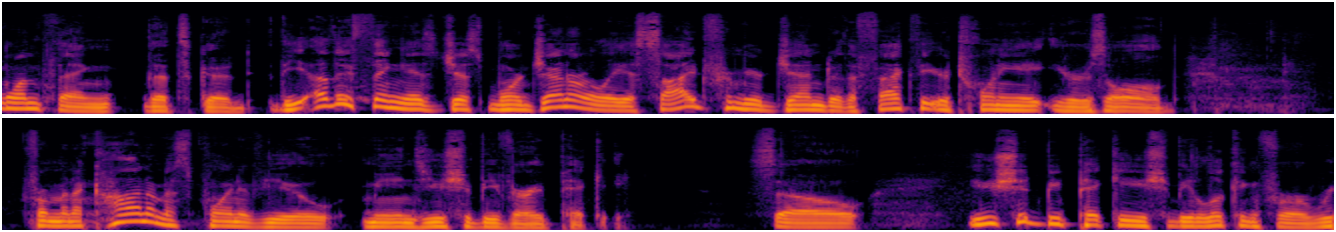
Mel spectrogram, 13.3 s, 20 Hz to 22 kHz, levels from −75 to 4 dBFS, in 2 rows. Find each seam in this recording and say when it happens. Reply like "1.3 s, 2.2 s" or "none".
none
